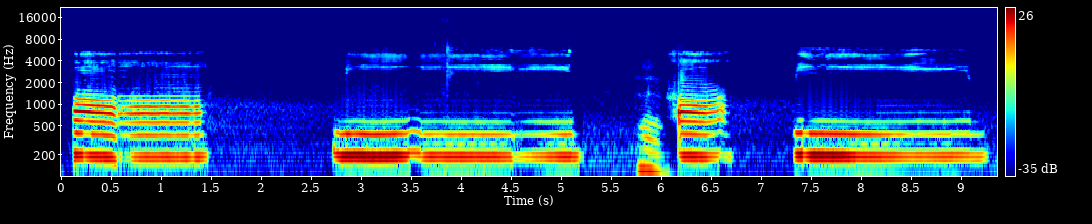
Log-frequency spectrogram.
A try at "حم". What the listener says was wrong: Ha, you are not stretching the ha. Ha, 1 to 2 seconds. Stretch the ha. Yeah, standing fatha coming.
